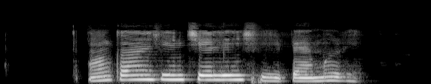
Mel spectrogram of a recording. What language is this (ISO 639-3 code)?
bax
